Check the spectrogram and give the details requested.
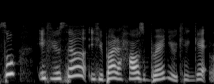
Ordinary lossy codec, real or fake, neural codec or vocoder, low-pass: none; real; none; 7.2 kHz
